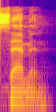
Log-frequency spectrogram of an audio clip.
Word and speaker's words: salmon: Look, it's salmon. The L is silent.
